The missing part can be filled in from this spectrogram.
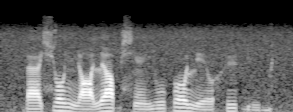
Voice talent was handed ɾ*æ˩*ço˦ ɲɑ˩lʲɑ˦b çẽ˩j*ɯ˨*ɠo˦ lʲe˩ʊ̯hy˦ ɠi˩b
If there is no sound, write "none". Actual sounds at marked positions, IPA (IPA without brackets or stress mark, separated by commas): æ˩, u˨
